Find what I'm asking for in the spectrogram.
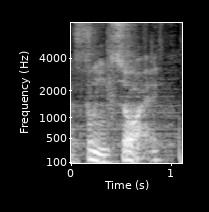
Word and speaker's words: feng shui: So if you listen to a Cantonese movie and hear them say those words, they say something closer to Fung Soi, but no one says that.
